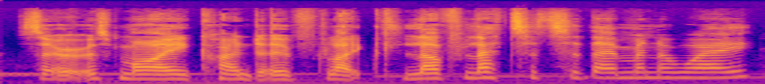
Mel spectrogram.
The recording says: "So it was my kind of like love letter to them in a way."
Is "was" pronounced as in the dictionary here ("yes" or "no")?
yes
